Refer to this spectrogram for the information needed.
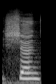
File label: "shan1", Chinese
